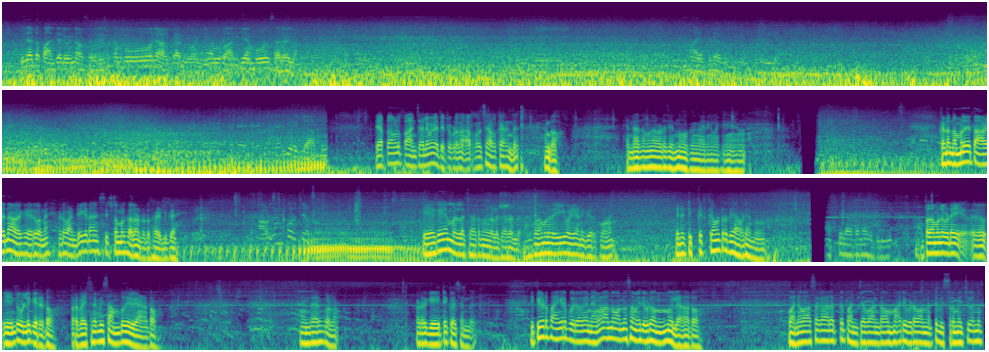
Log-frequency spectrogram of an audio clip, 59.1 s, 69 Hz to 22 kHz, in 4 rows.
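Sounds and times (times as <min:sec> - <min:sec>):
car engine humming: 0:27.0 - 0:59.0.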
